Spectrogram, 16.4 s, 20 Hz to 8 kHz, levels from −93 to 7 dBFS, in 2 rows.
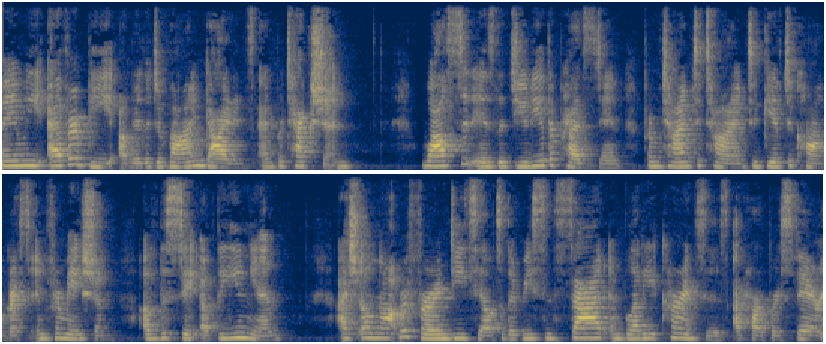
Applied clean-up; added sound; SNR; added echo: none; none; none; none.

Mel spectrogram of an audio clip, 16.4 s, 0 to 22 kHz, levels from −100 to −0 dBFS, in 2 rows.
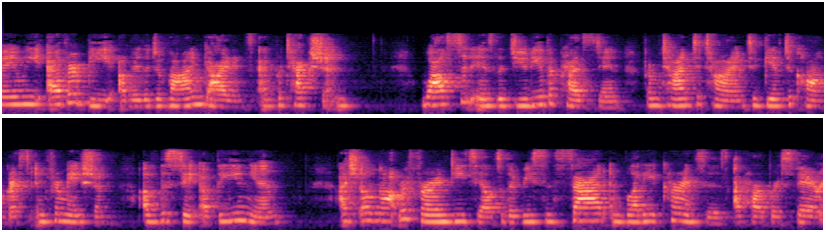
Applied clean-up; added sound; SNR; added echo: none; none; none; reverberation time 0.2 s.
